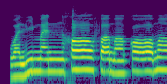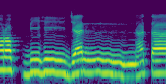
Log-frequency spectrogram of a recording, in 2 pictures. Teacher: Waliman, nun yang bertanda mati, izharu halki, jelas dan terang.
